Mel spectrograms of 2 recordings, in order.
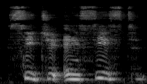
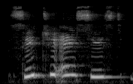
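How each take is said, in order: First: Said in the usual way. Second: Much higher, gently firm; high sweet ladybug voice. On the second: A narrator's reading. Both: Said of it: "dit la coccinelle gentille".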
